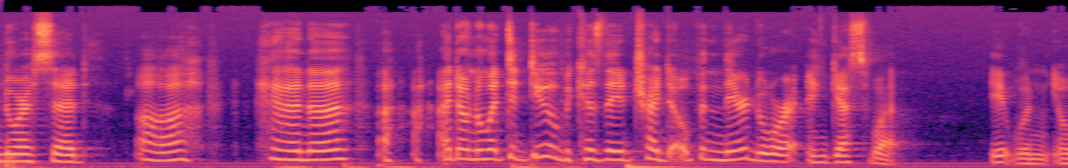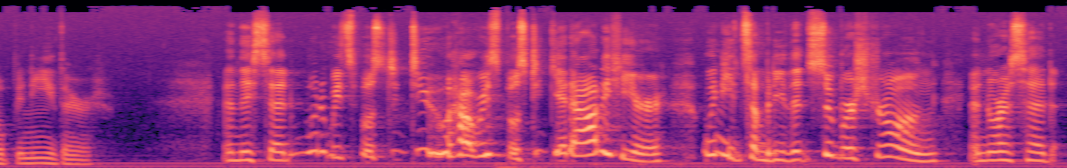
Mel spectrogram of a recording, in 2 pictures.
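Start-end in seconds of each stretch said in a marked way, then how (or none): 1.0-4.2 worried. Acted. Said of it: "she was feeling kinda scared too". 10.3-15.1 high, fast, worried questions; panicky fretting. Acted. Trapped girls wonder how to get out, panicky.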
